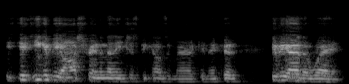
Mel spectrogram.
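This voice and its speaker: A man running a tabletop game as game master, explaining the setting in a halting, rambling way with frequent restarts. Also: fairly high pitch, distant mic, crowd noise, rough recording. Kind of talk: casual tabletop lore talk.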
